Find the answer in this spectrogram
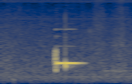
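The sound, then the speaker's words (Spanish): A brief electronic confirmation tone from Siri, the voice assistant on an iPhone, signalling it has heard a spoken request: a quick double chime lasting about a third of a second, clear against near silence, with no one speaking. “Lo pulsamos prolongadamente y eh, nos hace un sonidito, le decimos lo que queremos y hace otro sonido como para decir que, nos ha escuchado.”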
